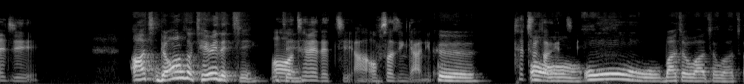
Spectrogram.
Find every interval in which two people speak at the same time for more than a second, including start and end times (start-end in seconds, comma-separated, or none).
none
